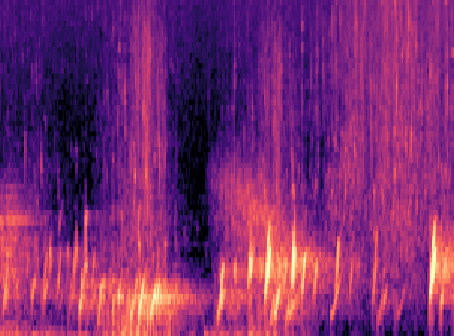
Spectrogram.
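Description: Water bubbles and gurgles.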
